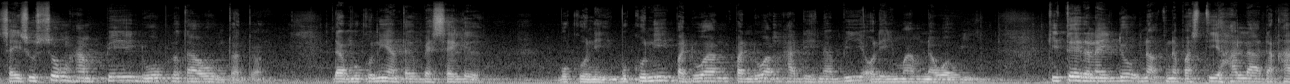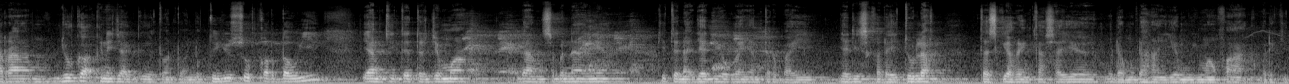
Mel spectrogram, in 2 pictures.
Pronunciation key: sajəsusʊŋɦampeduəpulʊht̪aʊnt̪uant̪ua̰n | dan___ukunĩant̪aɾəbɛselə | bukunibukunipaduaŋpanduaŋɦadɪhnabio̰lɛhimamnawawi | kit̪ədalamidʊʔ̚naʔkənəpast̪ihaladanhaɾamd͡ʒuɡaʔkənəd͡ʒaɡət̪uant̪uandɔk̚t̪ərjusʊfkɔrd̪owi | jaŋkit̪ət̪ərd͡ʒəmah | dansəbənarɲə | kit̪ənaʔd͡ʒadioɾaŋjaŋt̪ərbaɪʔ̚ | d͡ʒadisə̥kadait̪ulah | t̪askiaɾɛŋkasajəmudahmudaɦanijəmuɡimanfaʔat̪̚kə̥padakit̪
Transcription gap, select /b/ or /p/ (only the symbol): b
